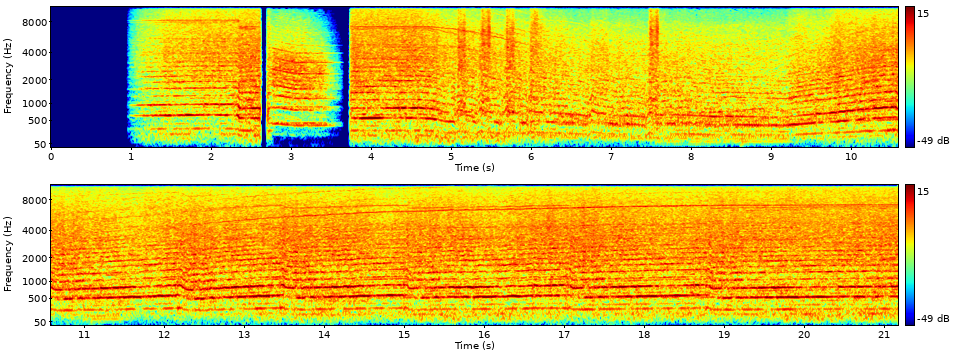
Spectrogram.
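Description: A racing car engine screams, slowing down and then revving up through quick gear changes.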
